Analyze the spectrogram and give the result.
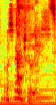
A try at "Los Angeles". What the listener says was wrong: You're saying it like a lease, like a 1-year lease. Los Angeles.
